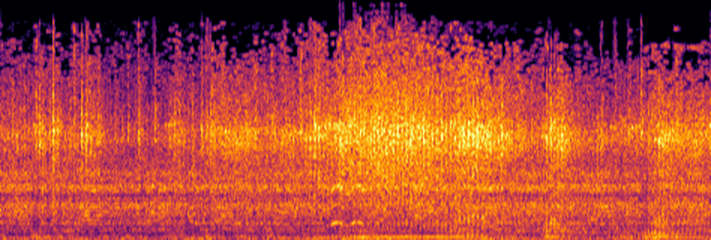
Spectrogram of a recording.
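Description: Off-road motorcycle engine revving hard on a steep hill climb, its pitch rising with the throttle a couple of times, over other bikes running.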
